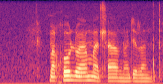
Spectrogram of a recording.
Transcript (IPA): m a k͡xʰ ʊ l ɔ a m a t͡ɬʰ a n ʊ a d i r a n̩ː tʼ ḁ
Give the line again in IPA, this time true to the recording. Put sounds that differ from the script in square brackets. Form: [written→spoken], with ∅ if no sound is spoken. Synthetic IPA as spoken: m a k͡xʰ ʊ l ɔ a m a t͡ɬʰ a n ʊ a d i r a n̩ː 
